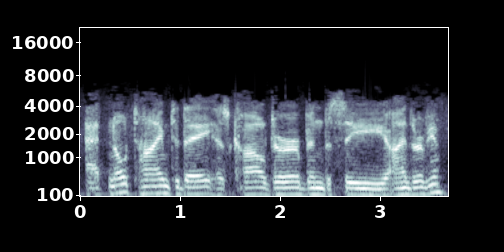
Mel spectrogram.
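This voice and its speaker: An actor playing a formal, businesslike police investigator in a measured, official manner, in a 1970s radio mystery. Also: male voice, mid-range voice, steady tone, close to an everyday voice. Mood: grave, official. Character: formal, businesslike male police investigator breaking grim news. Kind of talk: 1970s radio drama acting. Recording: dull lo-fi old radio recording, faint noise.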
